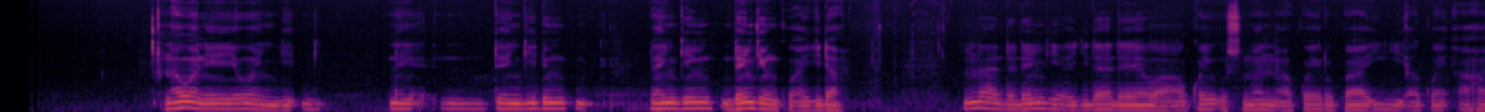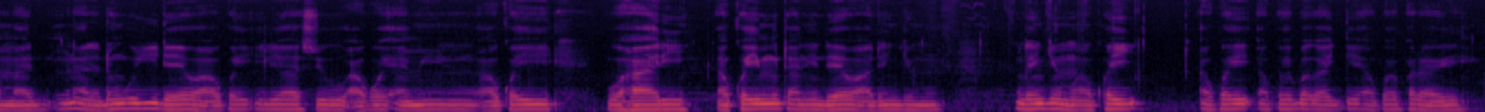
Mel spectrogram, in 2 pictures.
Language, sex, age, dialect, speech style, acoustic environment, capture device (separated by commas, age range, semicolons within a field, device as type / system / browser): Hausa, male, 25-34, Nigeria - Kano, tired, silence, mobile / Linux / Chrome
